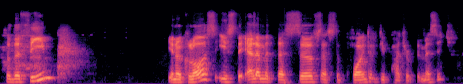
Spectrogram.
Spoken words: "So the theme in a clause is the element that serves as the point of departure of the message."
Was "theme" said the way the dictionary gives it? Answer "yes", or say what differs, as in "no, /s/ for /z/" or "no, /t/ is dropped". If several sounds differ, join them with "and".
yes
